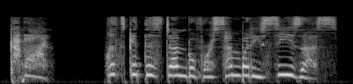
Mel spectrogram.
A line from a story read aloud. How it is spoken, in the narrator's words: whisper shouted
